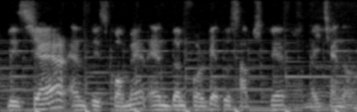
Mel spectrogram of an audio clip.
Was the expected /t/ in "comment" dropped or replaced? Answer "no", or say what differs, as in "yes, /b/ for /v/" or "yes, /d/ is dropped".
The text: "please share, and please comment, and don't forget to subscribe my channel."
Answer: no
